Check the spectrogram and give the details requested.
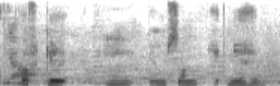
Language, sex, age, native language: Icelandic, female, 10, Icelandic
